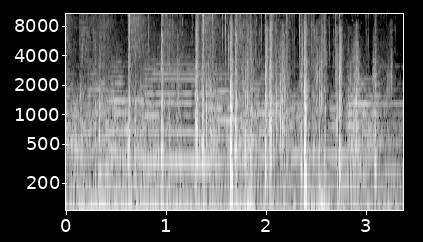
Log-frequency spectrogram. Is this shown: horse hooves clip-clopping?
yes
